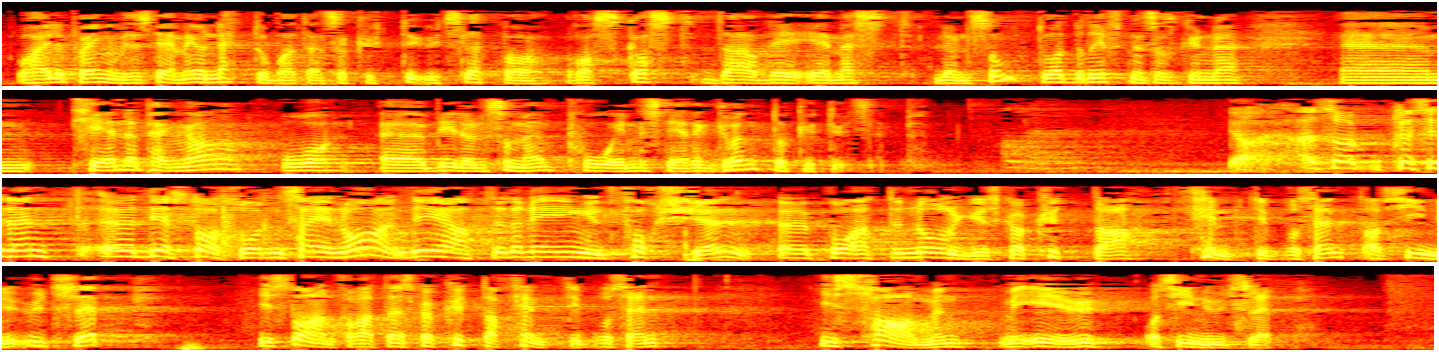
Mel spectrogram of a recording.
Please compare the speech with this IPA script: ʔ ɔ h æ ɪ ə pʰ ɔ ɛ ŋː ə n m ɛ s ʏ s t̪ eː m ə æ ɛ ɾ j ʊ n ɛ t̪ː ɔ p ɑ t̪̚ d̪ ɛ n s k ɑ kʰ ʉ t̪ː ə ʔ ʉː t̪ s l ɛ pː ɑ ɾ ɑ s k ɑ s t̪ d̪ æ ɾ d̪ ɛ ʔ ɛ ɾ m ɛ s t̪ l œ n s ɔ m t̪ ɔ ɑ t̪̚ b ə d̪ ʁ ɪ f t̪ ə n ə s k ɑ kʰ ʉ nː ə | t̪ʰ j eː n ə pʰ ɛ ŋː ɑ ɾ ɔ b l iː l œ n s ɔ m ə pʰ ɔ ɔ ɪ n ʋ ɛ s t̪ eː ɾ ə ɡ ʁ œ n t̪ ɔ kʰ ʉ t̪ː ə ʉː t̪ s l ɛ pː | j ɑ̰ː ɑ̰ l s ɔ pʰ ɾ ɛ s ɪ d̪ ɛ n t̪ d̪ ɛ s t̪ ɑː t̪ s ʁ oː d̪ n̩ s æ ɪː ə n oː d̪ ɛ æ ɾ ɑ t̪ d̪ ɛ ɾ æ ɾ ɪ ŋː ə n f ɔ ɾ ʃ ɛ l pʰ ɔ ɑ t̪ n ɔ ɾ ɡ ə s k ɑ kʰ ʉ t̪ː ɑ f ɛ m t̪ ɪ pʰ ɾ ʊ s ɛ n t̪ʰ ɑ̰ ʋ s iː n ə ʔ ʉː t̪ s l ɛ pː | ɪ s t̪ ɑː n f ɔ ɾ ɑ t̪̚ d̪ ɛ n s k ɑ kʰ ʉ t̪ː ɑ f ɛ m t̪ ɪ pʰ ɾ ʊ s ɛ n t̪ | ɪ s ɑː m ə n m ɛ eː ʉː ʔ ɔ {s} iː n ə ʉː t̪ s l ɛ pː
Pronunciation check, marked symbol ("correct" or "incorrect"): correct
